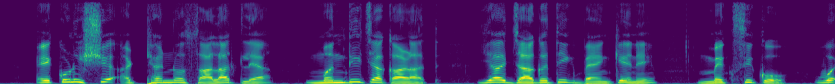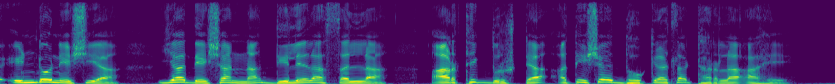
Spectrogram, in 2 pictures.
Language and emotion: Marathi, neutral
